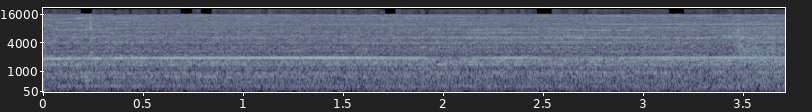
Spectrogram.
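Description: A dryer blowing steadily on a lace craft piece, a continuous close whirring hum with a thin high whine, alone and unchanging throughout.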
